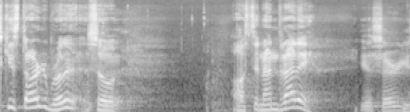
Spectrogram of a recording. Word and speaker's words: Andrade: Yeah, growing up, that's the Andrade boys, you know, from my dad and my uncles, my grandfather, and everything.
